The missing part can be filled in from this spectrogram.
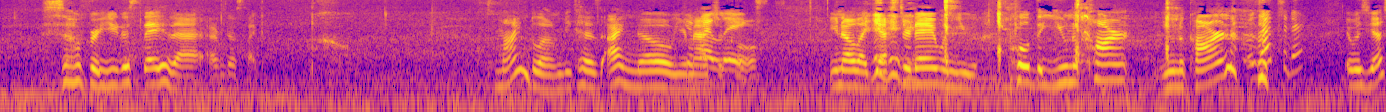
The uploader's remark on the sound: While we sit outside having her favorite treat, frozen yogurt.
